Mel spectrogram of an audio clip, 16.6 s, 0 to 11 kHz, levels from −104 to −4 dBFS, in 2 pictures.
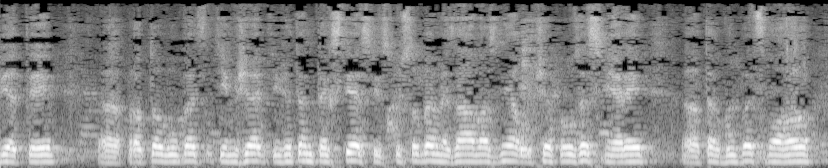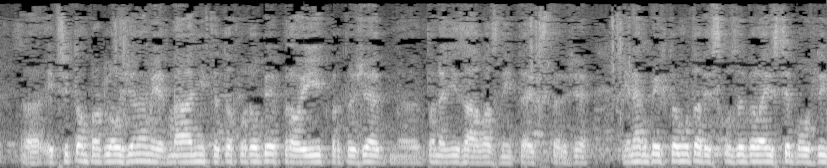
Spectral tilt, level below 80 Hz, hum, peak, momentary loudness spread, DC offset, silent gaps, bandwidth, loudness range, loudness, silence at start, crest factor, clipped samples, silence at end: -5.5 dB/octave; -48 dBFS; none; 0 dBFS; 8 LU; under 0.1%; none; 10.5 kHz; 3 LU; -13 LUFS; 0 s; 12 dB; under 0.1%; 0 s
